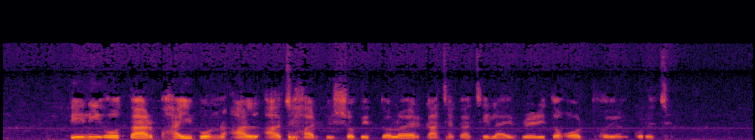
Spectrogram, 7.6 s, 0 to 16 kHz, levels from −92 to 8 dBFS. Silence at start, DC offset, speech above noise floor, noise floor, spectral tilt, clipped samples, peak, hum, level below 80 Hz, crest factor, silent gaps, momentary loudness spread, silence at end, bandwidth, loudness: 0.7 s; under 0.1%; 35 dB; -58 dBFS; -5 dB/octave; under 0.1%; -6 dBFS; 50 Hz at -60 dBFS; -64 dBFS; 20 dB; none; 11 LU; 0.9 s; 11.5 kHz; -24 LUFS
